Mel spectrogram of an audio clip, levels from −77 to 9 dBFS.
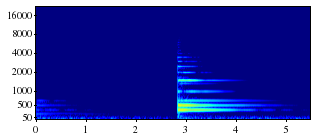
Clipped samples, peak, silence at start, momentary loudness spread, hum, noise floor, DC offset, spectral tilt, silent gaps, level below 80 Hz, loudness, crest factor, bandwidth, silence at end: under 0.1%; -16 dBFS; 2.8 s; 25 LU; none; -71 dBFS; under 0.1%; -6 dB/octave; none; -64 dBFS; -30 LUFS; 20 dB; 6.4 kHz; 1.35 s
